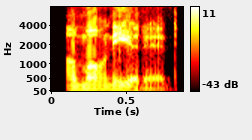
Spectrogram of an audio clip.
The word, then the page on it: ammoniated: American English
